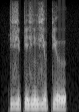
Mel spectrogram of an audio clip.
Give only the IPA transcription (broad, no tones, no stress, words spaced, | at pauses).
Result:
vʲɛpʲavʲũvʲu pʲɯ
